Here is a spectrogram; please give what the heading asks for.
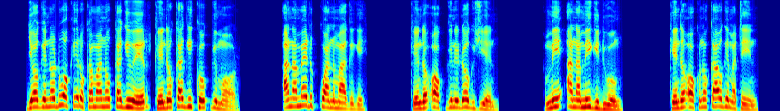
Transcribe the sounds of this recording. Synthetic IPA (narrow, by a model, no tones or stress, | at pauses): d͡ʒɔɡɪnɔdwɔkeɾokamanokaɡɪwerkendokaɡɪkok̚ɡɪmɔ̰r | anamɛdkwanmaɡɡɪ | kendoʔɔk̚ɡɪnɪdɔɡʃjen | mɪʔanamɪɡɪdwoŋ | kendoɔknɔkawɡɪmatɪn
